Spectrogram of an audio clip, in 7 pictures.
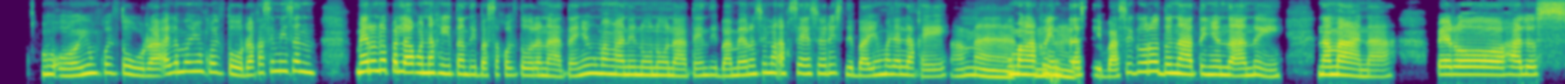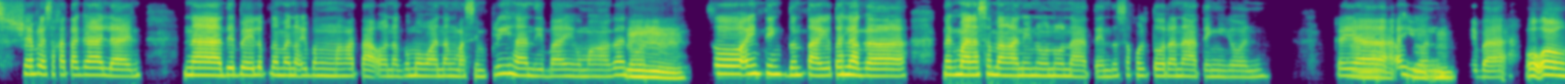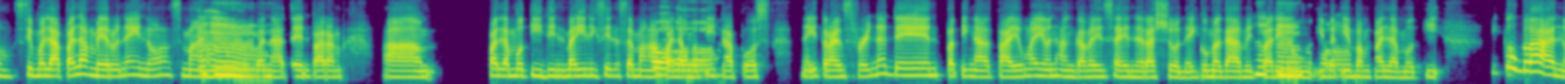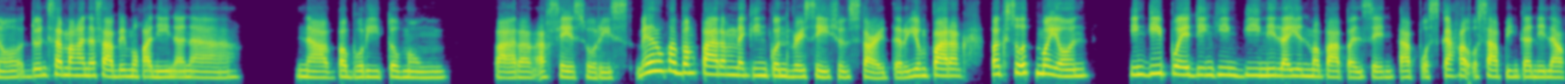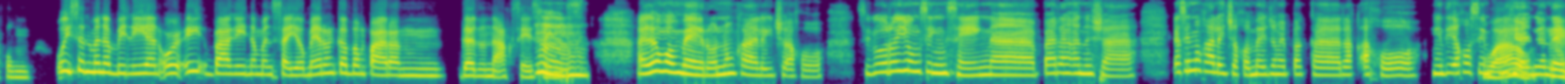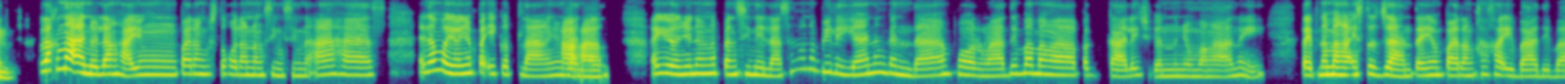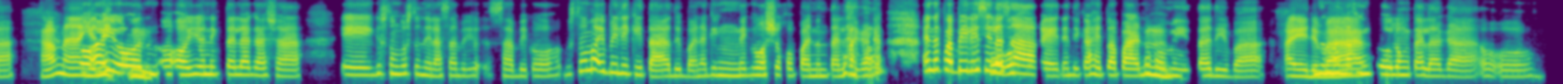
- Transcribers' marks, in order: tapping; other background noise; chuckle
- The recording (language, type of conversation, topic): Filipino, podcast, Paano nakakatulong ang mga palamuti para maging mas makahulugan ang estilo mo kahit simple lang ang damit?
- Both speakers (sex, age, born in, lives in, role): female, 35-39, Philippines, Finland, host; female, 40-44, Philippines, Philippines, guest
